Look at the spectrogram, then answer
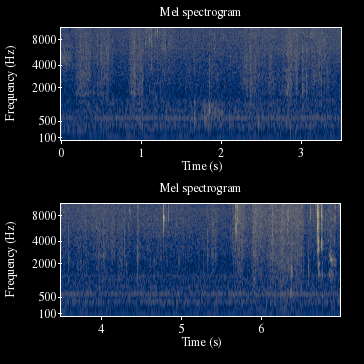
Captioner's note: cautious slurping sounds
